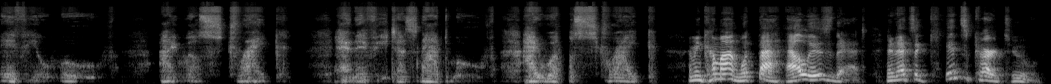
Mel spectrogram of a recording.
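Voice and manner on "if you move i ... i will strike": scary, menacing, slow whisper. Speaker recalls a scary kids' cartoon, doing the scary Khan the Cobra voice. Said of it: "And the voice".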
